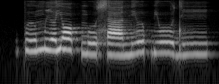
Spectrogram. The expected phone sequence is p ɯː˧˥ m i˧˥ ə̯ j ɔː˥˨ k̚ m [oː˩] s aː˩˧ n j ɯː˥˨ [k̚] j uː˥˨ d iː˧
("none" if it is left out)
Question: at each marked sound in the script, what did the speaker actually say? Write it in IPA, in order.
uː˩, p̚

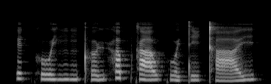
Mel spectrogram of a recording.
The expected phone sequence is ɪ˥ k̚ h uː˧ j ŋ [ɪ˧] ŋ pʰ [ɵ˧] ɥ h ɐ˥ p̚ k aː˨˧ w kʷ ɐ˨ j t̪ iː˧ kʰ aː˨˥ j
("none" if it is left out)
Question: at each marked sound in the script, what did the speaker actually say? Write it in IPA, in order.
ɪ˧, ɵ˨˧

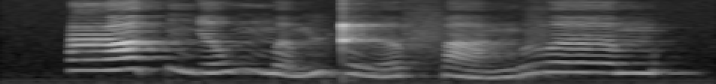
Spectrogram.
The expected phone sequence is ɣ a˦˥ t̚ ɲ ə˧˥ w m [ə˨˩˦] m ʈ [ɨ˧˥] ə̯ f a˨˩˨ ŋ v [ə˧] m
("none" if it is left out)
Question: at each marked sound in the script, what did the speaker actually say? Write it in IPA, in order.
ə˨˩˦, ɨ˨˩˨, əː˧

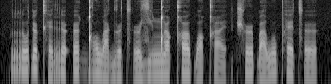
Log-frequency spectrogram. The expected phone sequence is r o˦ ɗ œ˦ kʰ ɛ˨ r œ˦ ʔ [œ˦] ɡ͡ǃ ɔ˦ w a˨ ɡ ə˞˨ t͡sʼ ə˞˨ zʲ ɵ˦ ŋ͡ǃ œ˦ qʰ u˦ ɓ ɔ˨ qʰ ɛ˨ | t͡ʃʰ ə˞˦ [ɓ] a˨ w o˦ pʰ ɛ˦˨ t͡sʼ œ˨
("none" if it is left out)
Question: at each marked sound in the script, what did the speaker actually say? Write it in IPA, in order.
œ˦, ɓ

